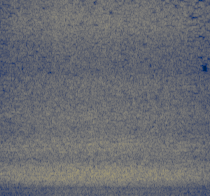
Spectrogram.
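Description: A steady rushing noise with no pitch, easing slightly near the end.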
